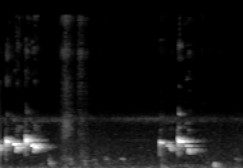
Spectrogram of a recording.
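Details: Young sooty-headed bulbul, four months old, singing rengganis imitation: two short bright whistled bursts about two seconds apart, each with quick dropping notes.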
